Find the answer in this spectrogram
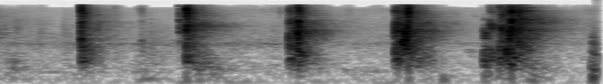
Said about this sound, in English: So the first one I'm going to sing from the Hooting Yard songbook, it will be an unaccompanied rustic lesson. Right, I don't know if any of you are familiar with it, but we'll give it a go. And I'm going to ask you to clap along as well, so...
